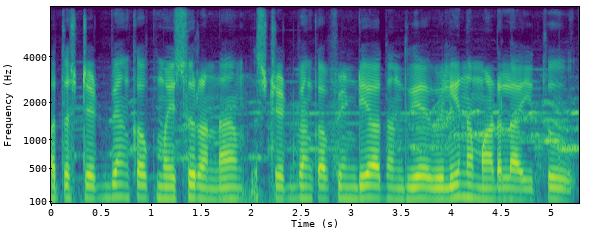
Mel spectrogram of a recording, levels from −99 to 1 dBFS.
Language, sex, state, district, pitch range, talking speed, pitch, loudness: Kannada, male, Karnataka, Belgaum, 125-135 Hz, 145 wpm, 130 Hz, -15 LUFS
